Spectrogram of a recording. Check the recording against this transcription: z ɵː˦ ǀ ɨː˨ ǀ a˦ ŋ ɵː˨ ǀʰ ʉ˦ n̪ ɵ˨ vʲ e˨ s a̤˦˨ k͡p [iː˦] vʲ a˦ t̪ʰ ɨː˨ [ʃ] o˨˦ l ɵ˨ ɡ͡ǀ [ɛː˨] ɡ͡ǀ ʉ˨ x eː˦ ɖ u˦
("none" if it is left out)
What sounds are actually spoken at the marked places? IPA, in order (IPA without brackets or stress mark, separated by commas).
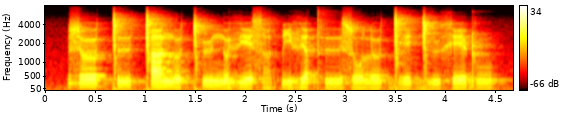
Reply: i˦, z, eː˨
